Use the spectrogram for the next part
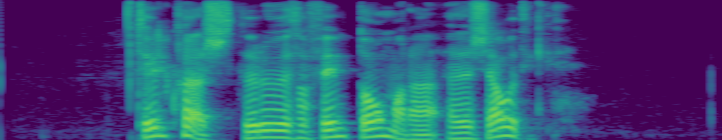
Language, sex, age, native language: Icelandic, male, 20-29, Icelandic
